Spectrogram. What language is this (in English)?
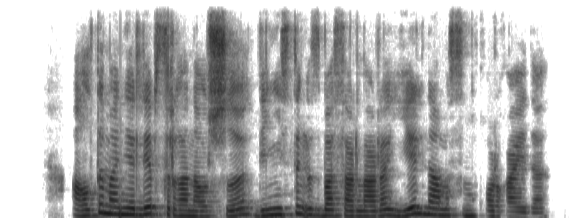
Kazakh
